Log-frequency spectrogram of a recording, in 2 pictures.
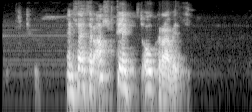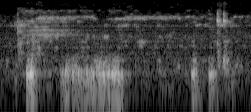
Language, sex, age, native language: Icelandic, female, 40-49, Icelandic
